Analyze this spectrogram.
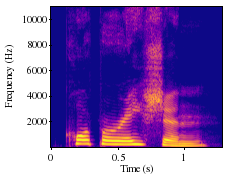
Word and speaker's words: corporation: second syllable location require third syllable Corporation Japanese page 39 pronunciation B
